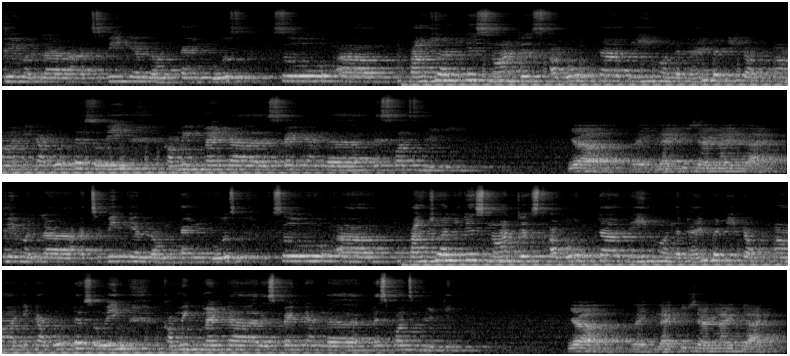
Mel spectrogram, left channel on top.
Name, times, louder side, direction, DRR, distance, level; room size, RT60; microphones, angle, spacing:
voice 1, 0.0-2.3 2.7-3.7 4.1-12.4, right 2 dB, 85° right, -1 dB, 3.1 m, -25 dB
sound 1, 3.9-12.1, left 1 dB, 25° left, 0.8 m, -33 dB
voice 2, 13.5-15.4, right 1 dB, 65° right, -5 dB, 2.4 m, -27 dB
12.5 x 9.8 x 9.2 m, 1.5 s
head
